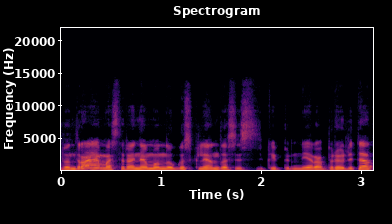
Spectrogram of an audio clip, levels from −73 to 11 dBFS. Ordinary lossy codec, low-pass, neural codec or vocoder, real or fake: MP3, 96 kbps; 14.4 kHz; autoencoder, 48 kHz, 128 numbers a frame, DAC-VAE, trained on Japanese speech; fake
